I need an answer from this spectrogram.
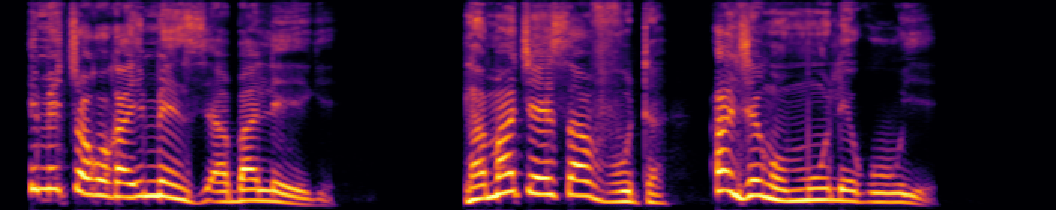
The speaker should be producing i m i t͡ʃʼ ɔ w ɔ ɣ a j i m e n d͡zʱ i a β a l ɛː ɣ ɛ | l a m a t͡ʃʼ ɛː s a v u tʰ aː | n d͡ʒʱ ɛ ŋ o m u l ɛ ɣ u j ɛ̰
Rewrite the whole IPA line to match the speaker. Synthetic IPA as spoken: i m i t͡ʃʼ ɔ ɣ ɔ ɣ a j i m e n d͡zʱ i a β a l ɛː ɣ ɛ | l a m a t͡ʃʼ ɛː s a v u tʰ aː | n d͡ʒʱ ɛ ŋ o m u l ɛ ɣ uː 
